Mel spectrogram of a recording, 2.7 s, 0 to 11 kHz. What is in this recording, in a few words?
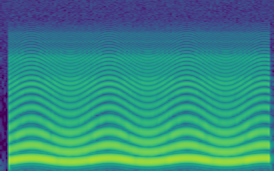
Nord Lead 4 vib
